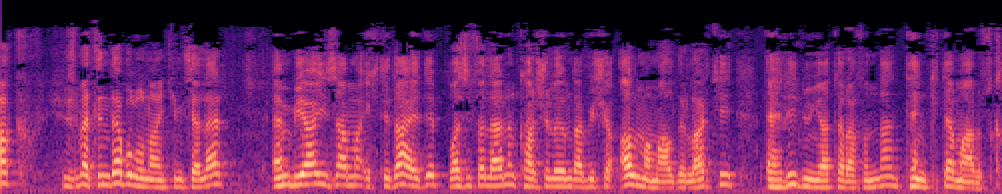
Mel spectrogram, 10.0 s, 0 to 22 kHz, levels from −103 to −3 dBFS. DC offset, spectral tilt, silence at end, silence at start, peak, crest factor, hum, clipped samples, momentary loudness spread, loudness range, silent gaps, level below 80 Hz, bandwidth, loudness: under 0.1%; -6 dB/octave; 0 s; 0 s; -2 dBFS; 18 dB; none; under 0.1%; 8 LU; 2 LU; none; -56 dBFS; 12.5 kHz; -20 LUFS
